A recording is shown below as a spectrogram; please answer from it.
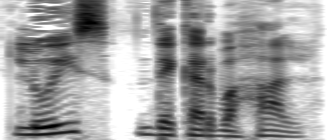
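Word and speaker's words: Luis de Carvajal: this slide over here how do i pronounce that name luis de carbajal yeah beautiful i was right thank you thank you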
